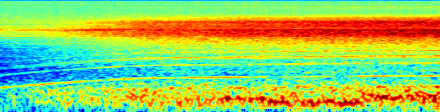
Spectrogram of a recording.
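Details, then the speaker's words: Computer cooling fan run up to full (high) speed: a smooth whir climbs steadily in pitch and loudness with no rattle or grinding. It is fairly loud but healthy, a normal fan at full speed. "up wow isn't that loud I have other fans that are louder"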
